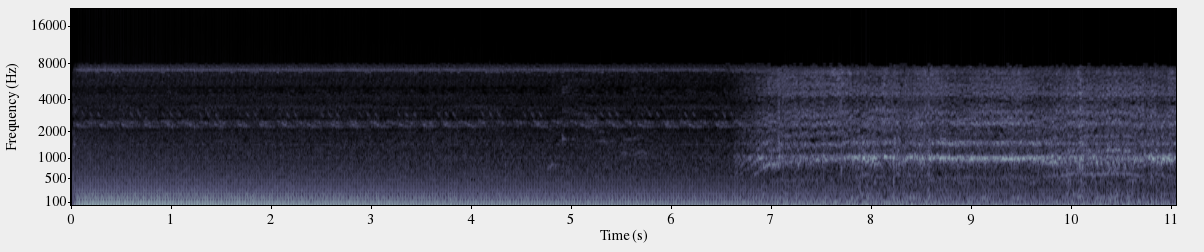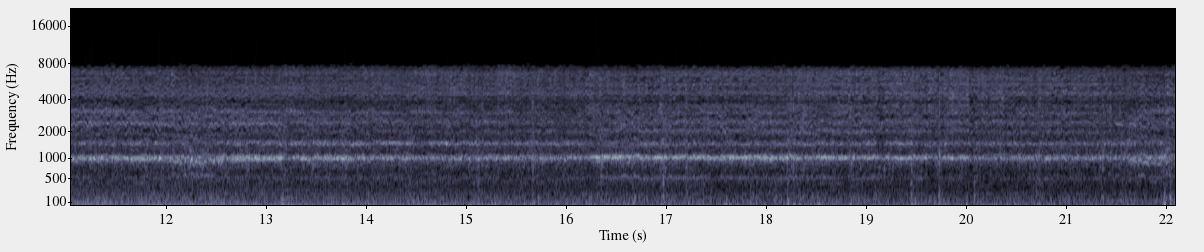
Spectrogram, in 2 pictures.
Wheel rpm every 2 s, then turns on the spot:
0, 0, 0, 90, 130, 130, 130, 130, 130, 130, 130.
none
